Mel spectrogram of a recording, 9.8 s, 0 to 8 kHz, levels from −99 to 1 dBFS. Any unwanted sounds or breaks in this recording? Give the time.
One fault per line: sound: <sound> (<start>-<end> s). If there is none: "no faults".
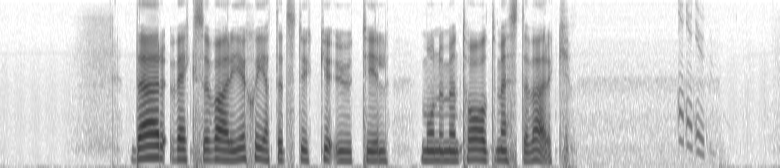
sound: chirp (8.5-9.0 s)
